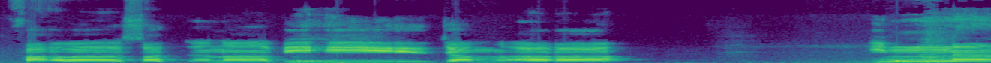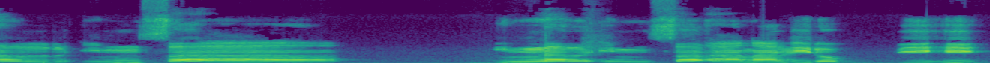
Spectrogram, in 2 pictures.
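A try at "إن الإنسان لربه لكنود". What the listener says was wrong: এটা একটু লম্বা করেন একালিফ লিরাব্বিহি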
